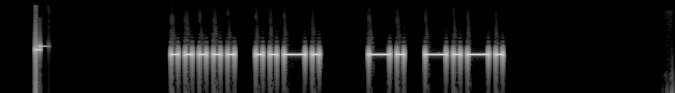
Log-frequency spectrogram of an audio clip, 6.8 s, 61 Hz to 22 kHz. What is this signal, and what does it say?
Morse code, heard as a keyed tone, about 17 wpm, 700 Hz. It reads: 5F NC
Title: Field Day Exchanges Encore - 17wpm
